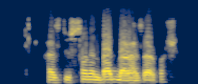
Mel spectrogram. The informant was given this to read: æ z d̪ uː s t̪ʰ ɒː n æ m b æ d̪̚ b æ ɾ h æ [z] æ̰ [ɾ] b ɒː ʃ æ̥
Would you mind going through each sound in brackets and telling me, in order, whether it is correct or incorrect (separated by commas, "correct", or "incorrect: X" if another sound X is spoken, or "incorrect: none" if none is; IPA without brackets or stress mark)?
correct, correct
